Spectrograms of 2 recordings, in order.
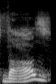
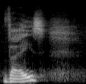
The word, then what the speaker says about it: vase: got a really nice vars or as americans say vase i might want to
